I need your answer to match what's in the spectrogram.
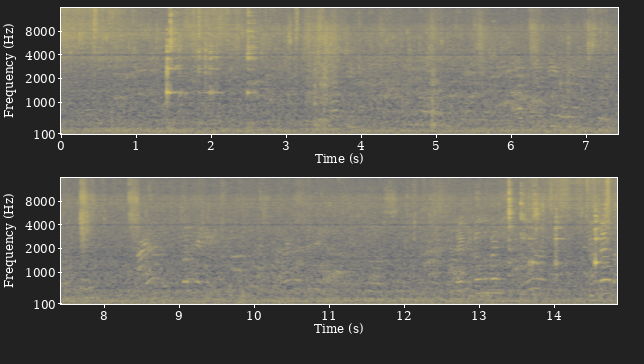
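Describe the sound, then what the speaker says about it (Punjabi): A low, steady sizzle of a spice tempering frying in a pan for potato and mukand vadi dal, with occasional clinks of a utensil against the metal and a constant background hum. "ਲਓ ਜੀ ਤੜਕਾ ਆਪਣਾ ਭੁੱਜ ਗਿਆ ਵਾ"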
